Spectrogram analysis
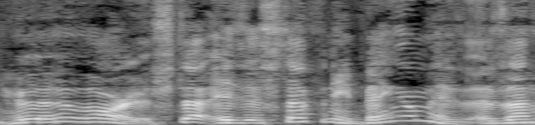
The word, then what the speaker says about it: Stephanie Bingham: Is it Stephanie Bingham? Is that how you pronounce it? Yes, it is. Okay, so who is Stephanie Bingham?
